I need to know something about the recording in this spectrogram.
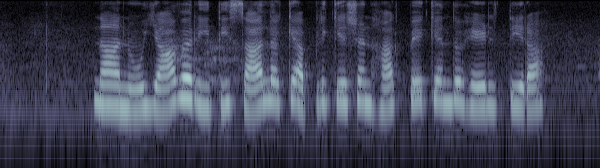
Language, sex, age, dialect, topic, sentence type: Kannada, female, 41-45, Coastal/Dakshin, banking, question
